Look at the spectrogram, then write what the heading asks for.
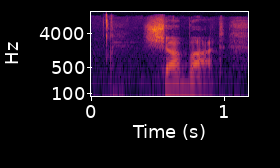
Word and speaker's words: Shabbat: real Hebrew word Shabbat Shabbat Shabbat has two Hebrew vowels so it has two Hebrew syllables the first syllable is sha and the second syllable is but and remember every Hebrew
